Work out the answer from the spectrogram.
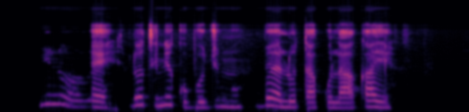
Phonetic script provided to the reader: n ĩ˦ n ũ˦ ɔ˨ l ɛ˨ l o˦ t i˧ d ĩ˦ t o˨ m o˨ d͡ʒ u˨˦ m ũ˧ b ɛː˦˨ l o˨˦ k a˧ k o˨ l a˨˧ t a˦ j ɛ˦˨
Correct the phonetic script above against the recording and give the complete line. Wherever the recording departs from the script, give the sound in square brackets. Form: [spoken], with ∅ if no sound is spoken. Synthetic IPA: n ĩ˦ n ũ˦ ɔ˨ [ɾ] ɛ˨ l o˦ t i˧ [n] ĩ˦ [k] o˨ [b] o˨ d͡ʒ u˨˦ m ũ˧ b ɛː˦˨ l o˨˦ [t] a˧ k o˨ l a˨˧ [k] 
